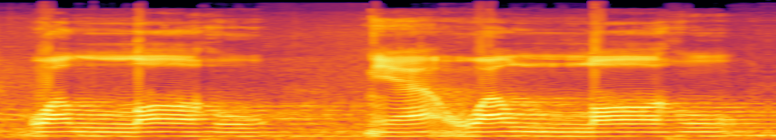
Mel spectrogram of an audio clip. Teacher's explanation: wallahu dengan huruf wawu, ditipiskan wawunya. Wallahu, bukan wallahu, ya, tapi wallahu, ya, wawunya dibaca tipis, masuk kepada lafaz Allah, ya, lafzul jalalah.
